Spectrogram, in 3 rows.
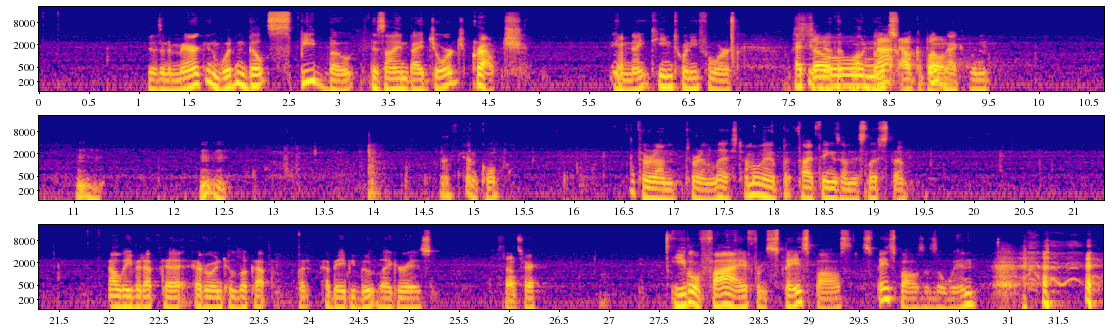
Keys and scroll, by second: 1.1 space, 17.3 u, 18.6 u, 20.5 super+z, 21.6 super+z, 24.7 u.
